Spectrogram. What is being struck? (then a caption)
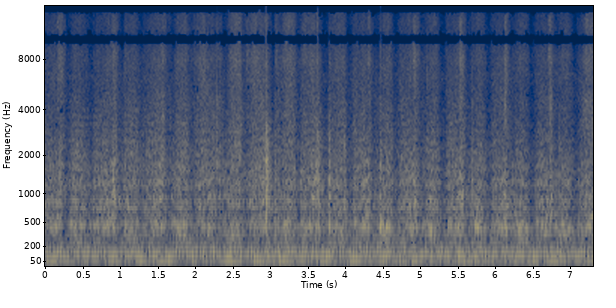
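Fabric pile rug scrubbed with a stiff-bristle brush. A small pink fabric pile rug, wet with thin foam, is scrubbed by hand with a short handheld stiff-bristle brush in back-and-forth strokes. A steady, wet, bristly rubbing swishes continuously in uneven rhythm, with a low hum beneath and occasional slightly sharper scrapes.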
